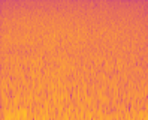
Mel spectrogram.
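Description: Waves break and wash steadily along a beach in northern Morocco, a continuous broadband surf roar mixed with wind, loud and close with no pauses.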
